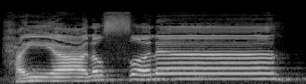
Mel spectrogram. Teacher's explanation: Penutup dia di hujung hayya 'alas salah tu dengan ha dada ataupun ha simpul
